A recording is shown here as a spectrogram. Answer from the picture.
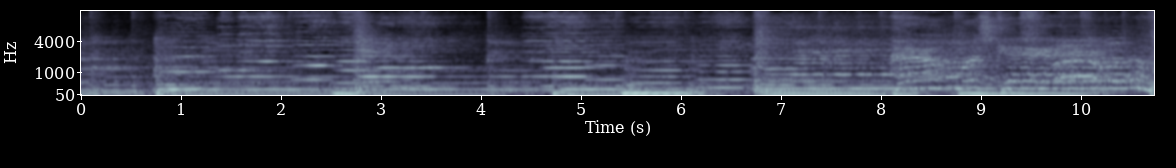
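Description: Live band instrumental break led by a harmonica solo over electric guitar, bass and drums, with drum hits about every two seconds. Near the end the notes bend and waver.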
